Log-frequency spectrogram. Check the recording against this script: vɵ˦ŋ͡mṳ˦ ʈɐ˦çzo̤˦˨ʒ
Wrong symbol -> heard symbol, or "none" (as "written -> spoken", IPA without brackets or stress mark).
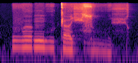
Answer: ʒ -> ç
